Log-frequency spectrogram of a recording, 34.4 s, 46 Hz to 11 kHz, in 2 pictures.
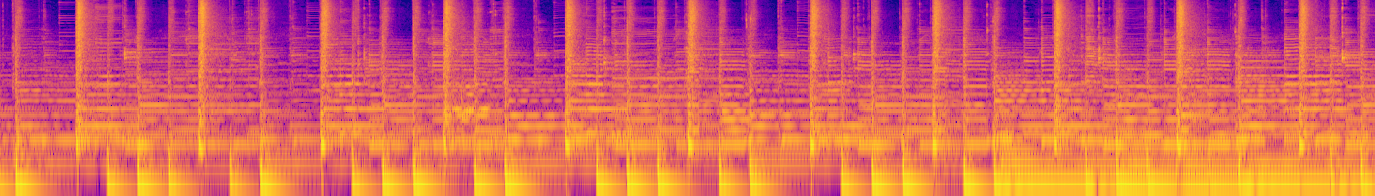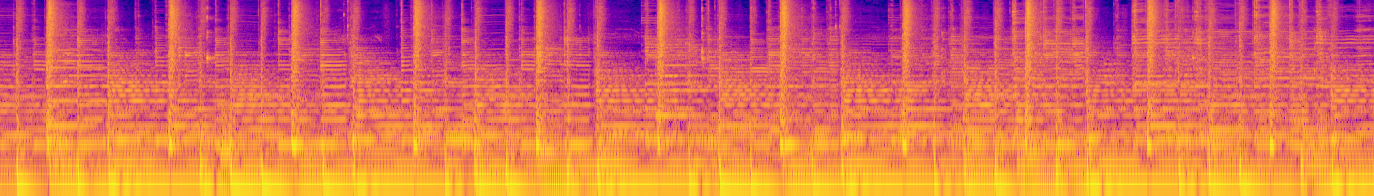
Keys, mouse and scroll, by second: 0.3 click, 4.5-5.0 shift+drag, 6.7 Left, 7.4 shift+click, 9.7 Up, 12.9 click, 14.1 click, 14.6 shift+click, 16.5 ctrl+z, 16.7 click, 17.2 Down, 17.8 click, 23.8-26.2 drag, 28.2 alt+scroll down 1, 29.5 click, 30.7-33.6 drag.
